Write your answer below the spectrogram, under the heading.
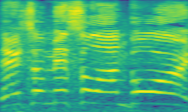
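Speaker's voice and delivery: very high, piercing, shrill, nasal yell. Discussing voice acting, the speaker quotes a character's yelled line: shrill quoted yell. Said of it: "is so shrill".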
